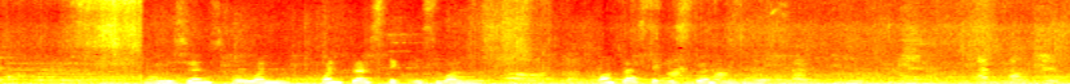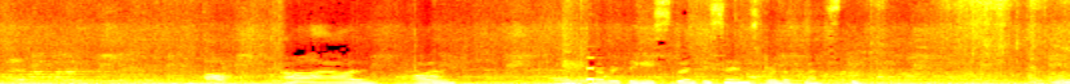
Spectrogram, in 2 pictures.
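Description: A middle-aged woman speaks nearby.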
